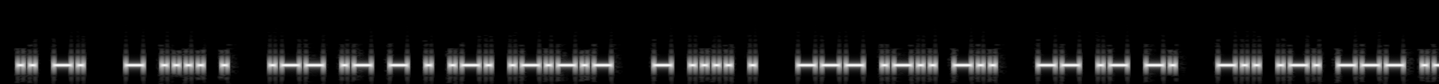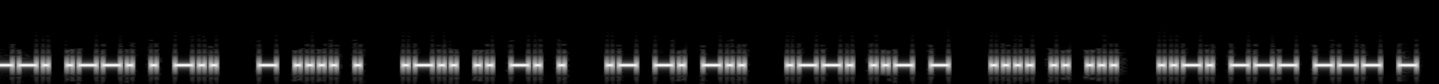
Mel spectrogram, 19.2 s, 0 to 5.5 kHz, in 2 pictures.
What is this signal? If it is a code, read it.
Morse code, heard as a keyed tone, about 30 wpm, 600 Hz. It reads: IN THE WATER. THE OLD MAN DROPPED THE LINE AND PUT HIS FOOT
